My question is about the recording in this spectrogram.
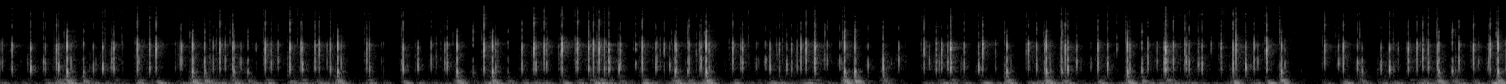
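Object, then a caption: Mechanical keyboard with PBT plastic keycaps. A compact GMK67 mechanical keyboard with PBT plastic keycaps, resting on a desk mat, is typed on rapidly with the fingertips. Dense, fast streams of short, bright clicking keystrokes sound with a faint low hum underneath. Brief pauses break up the typing.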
